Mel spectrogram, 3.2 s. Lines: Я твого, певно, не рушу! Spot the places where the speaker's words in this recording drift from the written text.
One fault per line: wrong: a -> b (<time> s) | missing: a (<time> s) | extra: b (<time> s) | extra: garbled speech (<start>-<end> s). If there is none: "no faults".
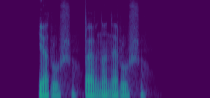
wrong: твого -> рушу (0.7 s)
